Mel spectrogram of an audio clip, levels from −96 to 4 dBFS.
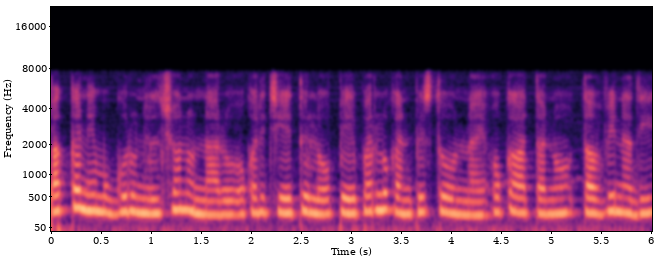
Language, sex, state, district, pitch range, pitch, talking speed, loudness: Telugu, female, Andhra Pradesh, Guntur, 230-255 Hz, 240 Hz, 130 wpm, -18 LUFS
